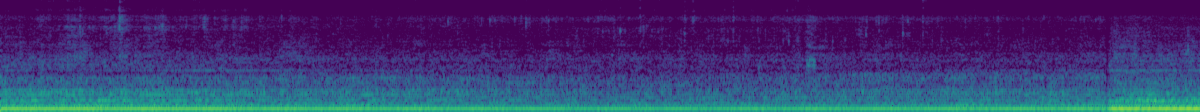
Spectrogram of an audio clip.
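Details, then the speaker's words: Repaired Roper top-load washer running a full cycle after fixes: steady even low hum through spin with no knocking, grinding or surging; whole cycle completed with no issues, normal spin. "all right guys just finished the whole cycle everything worked no issues"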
